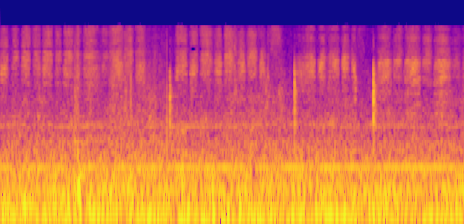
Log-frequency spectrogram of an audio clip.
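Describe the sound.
A red colored pencil scratches over paper in continuous shading strokes, a steady dry rasp with faint accents, over a low constant hum.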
